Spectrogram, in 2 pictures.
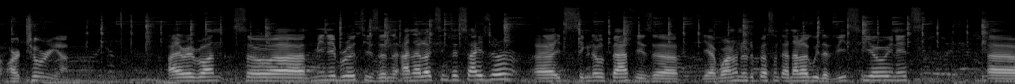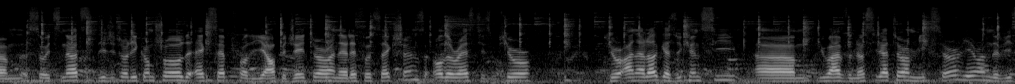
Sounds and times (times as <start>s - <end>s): Speech: 0.0s - 0.7s, 1.7s - 15.5s, 16.2s - 20.3s
Music: 0.0s - 20.3s.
